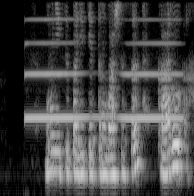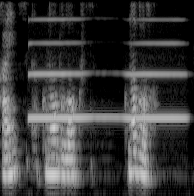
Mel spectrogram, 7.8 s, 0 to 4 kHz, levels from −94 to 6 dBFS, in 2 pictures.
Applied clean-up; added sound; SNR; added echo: none; Wind instrument, woodwind instrument; 5 dB; reverberation time 0.3 s.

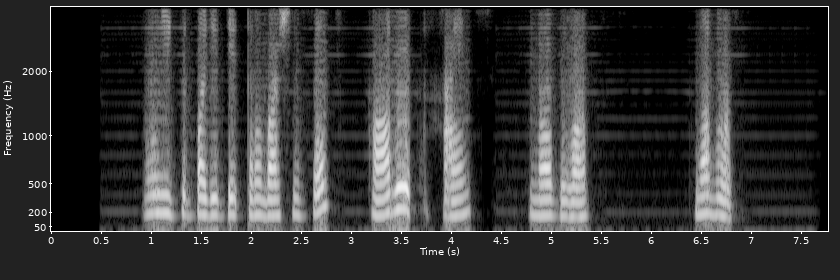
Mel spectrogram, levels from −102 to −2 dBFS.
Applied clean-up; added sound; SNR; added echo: neural separator model SepFormer WHAMR!.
